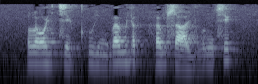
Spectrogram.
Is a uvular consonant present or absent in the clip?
absent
